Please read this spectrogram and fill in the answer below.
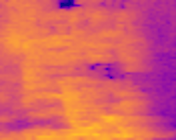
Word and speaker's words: violon: j'ai bien mis en fait qu'il fallait dire violon parce que si donc c'est ce qu'on appelait à diérèse ici pareil je dois prononcer mon e blesse mon cœur blessé mon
